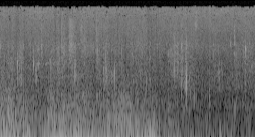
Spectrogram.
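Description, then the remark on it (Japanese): Strong wind at a large keyhole-shaped kofun burial mound beside a cosmos field in the Munakata area of Japan buffets the microphone with a loud, low rumble for about two seconds, then eases off, leaving softer gusts and scattered footsteps crunching along as the visitors walk on. “ちょっと風がちょっと強いですね今日は。”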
